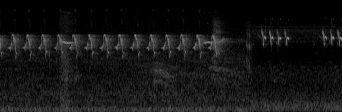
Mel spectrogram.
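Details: Ashy prinia (Prinia socialis) song: a fast series of high, sharp chip notes, about three per second, followed by quicker bright triplets.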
